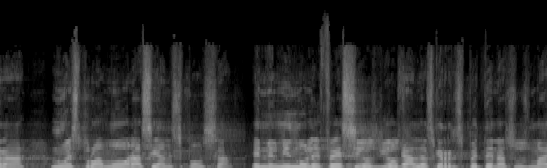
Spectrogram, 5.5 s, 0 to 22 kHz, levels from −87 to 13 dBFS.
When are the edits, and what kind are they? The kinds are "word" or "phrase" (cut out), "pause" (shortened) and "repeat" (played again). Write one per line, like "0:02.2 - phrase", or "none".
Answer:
0:01.7 - word
0:03.1 - word
0:04.0 - word
0:04.3 - word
